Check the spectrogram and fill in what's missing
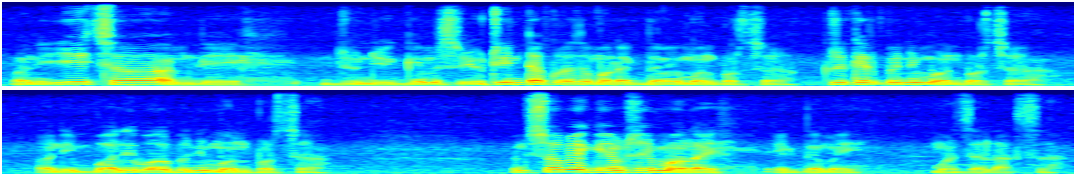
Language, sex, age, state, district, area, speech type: Nepali, male, 45-60, West Bengal, Kalimpong, rural, spontaneous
